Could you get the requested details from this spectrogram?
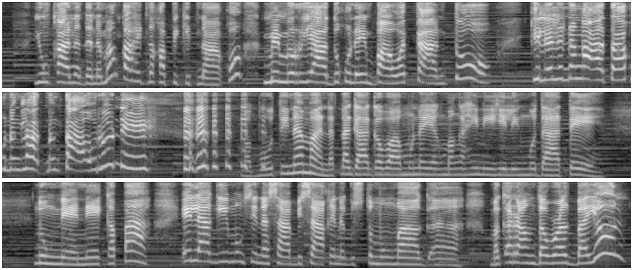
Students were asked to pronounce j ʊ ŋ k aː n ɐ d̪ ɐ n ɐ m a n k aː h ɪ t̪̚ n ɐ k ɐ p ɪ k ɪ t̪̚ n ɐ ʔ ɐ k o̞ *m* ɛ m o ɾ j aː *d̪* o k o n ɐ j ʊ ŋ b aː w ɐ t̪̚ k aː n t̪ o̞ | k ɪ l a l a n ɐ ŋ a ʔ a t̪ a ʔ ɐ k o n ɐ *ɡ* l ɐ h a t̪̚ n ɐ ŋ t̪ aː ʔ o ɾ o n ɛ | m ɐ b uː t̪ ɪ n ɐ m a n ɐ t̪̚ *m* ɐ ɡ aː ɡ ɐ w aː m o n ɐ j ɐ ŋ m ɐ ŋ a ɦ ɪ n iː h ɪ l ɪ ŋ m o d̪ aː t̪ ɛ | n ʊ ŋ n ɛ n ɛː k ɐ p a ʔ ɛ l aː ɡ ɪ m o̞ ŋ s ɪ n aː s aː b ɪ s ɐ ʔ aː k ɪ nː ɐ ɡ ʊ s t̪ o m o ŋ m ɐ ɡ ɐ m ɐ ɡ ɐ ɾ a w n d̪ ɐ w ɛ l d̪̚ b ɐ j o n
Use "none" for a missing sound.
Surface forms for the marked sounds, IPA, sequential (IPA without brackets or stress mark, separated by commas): m, d̪, ŋ, n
